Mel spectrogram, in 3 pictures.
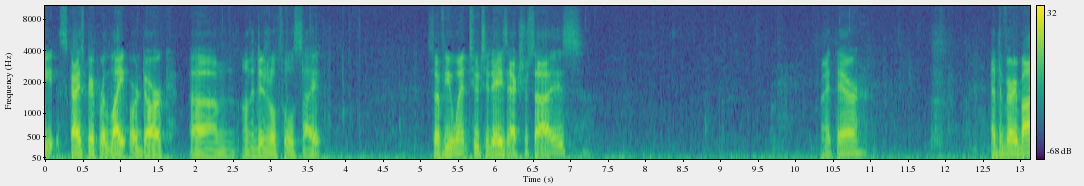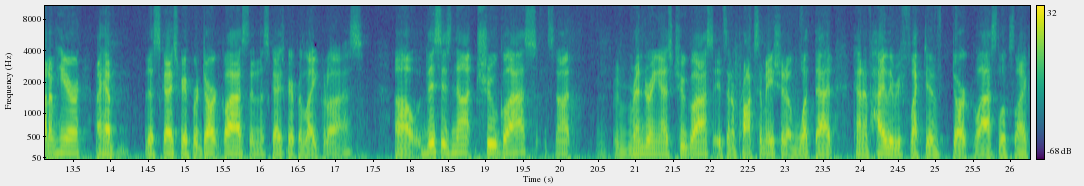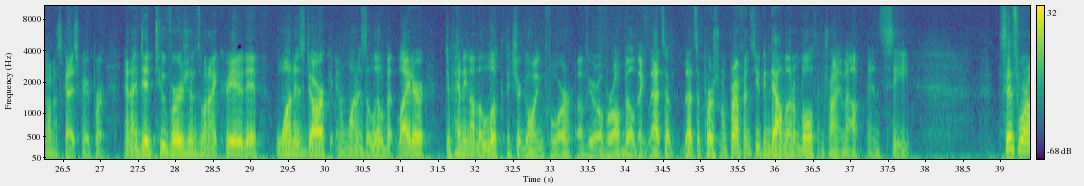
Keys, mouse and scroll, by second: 1.3 click, 1.4 click, 2.5 click, 3.4-4.1 typing, 7.4 click, 8.7-10.8 scroll, 10.8 click, 10.8 scroll, 12.1-12.6 scroll.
